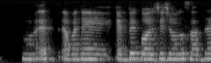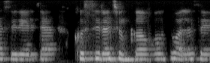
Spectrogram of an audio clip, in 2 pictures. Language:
Odia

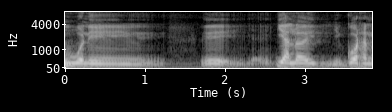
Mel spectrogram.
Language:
Fula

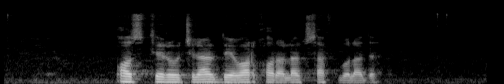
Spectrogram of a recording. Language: Uzbek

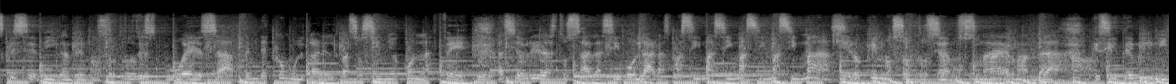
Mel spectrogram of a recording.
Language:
Spanish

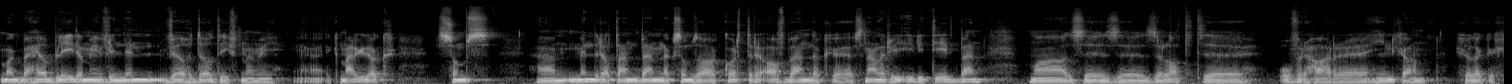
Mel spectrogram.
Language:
Dutch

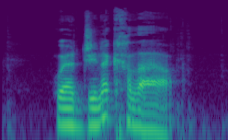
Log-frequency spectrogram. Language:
Kabyle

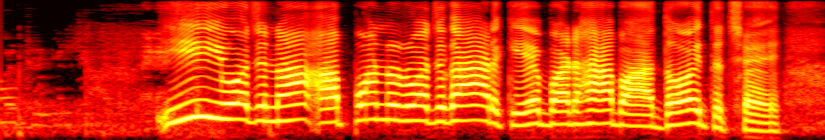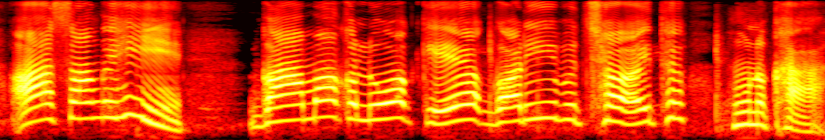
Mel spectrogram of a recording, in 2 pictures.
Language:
Maithili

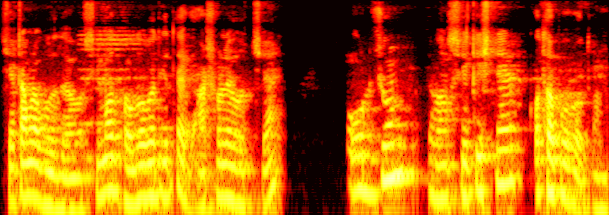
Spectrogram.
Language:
Bangla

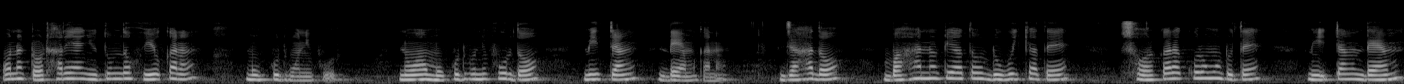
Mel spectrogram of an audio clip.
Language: Santali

